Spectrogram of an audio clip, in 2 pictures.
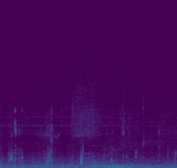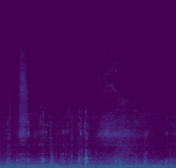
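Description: Faint sounds of a man chewing a bite of grilled steak: scattered small mouth clicks over a low steady hum of room tone.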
